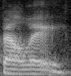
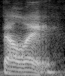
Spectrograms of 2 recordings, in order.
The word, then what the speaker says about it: ballet: So the first one was all about stress.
